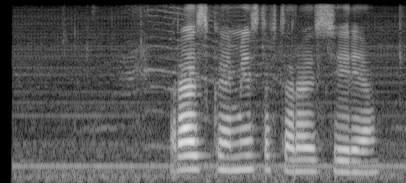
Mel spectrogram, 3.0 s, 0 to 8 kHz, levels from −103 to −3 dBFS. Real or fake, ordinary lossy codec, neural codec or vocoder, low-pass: real; none; none; 7.2 kHz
